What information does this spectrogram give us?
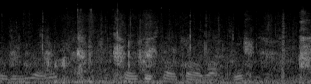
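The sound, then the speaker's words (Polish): Dogs bark and yip repeatedly in an open outdoor dog park, with a steady murmur of voices and ambient noise underneath. “I tak, naprawdę nieważne, niezależnie od pory roku, od godziny, zawsze można zobaczyć kogoś z psem rzucającego piłkę. Po prostu dzieci tam bawiące się z psami.”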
